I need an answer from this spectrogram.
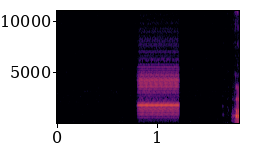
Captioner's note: buzzer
